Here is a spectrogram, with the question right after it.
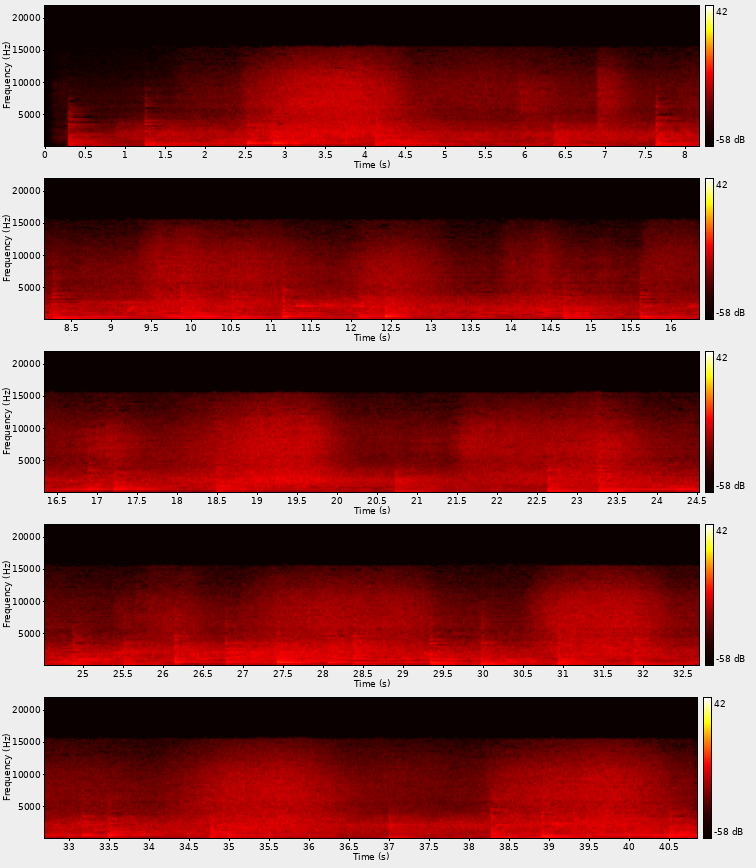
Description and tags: Final Fantasy Style Loop
A smooth Final Fantasy or maybe Kingdom Hearts style loop, gentle, cinematic and videogamish.
beach, ensemble, fantasy, final, gentle, harmonic, s, smooth, soundtrack, waves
